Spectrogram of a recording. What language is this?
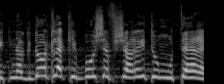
Hebrew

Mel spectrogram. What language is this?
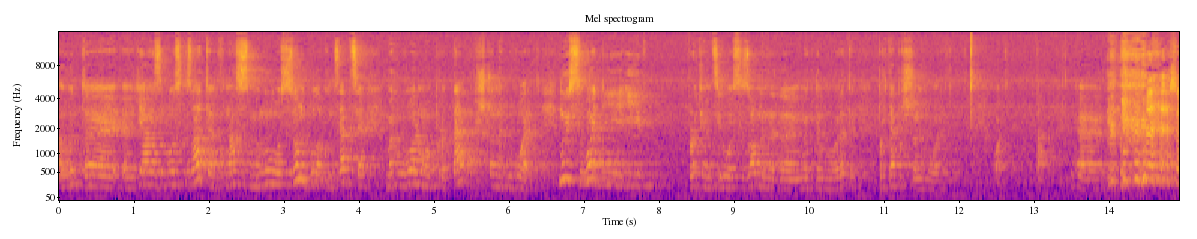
Ukrainian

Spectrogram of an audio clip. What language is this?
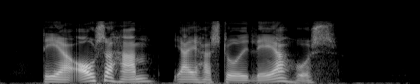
Danish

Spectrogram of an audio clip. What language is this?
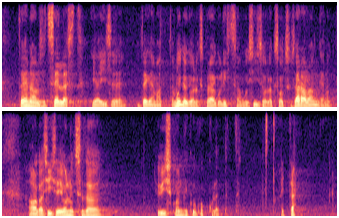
Estonian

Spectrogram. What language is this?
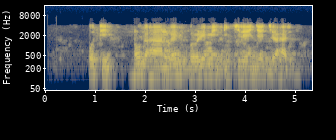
Kinyarwanda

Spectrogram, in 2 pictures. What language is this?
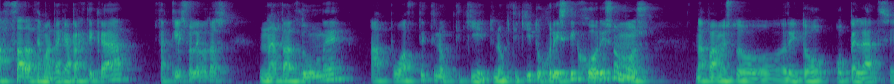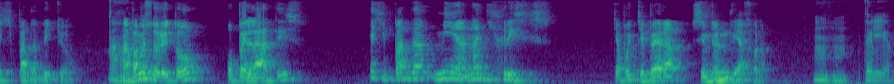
Greek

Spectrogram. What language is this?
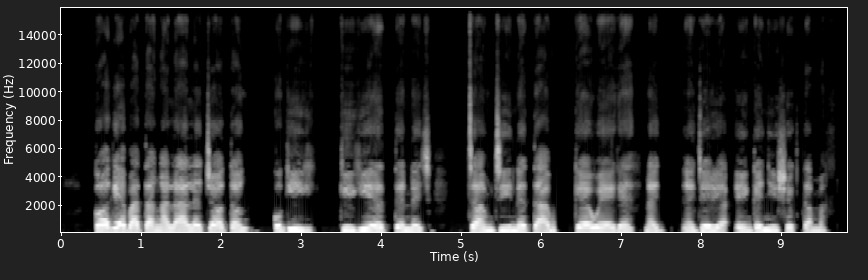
Kalenjin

